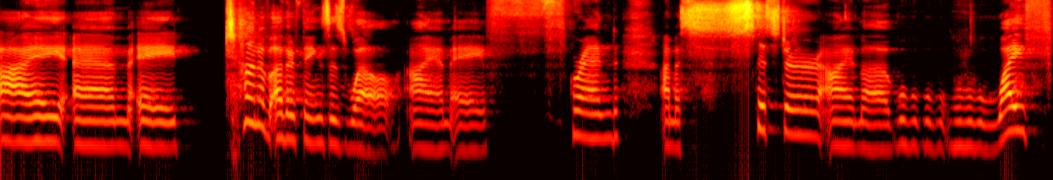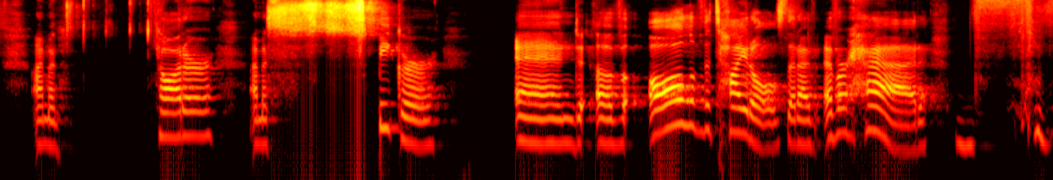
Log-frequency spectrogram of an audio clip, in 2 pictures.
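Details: Adult woman with lifelong developmental stuttering, onset around age three and never outgrown, real stuttering heard during a public talk.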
